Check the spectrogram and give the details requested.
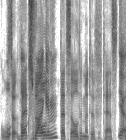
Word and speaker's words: Volkswagen: So if you ever hear like someone say Volkswagen, in English it's Volkswagen, in German it's Volkswagen.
